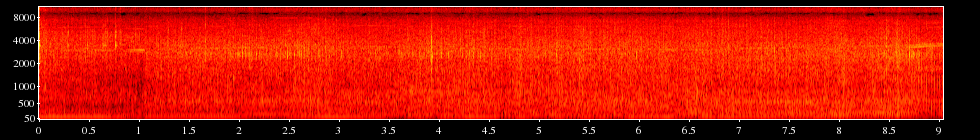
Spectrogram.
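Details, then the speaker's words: Greenworks 80V 20" brushless cordless snow blower running non-stop through deep powder, cleared to dirt in 6.5 minutes; even continuous motor hum with snow churning, holding speed without bogging: normal running under load. "I just got this whole stretch done down to the dirt, down to the earth in 6 and 1/2 minutes. And we've got a lot of powder right now. But it did really, really good."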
